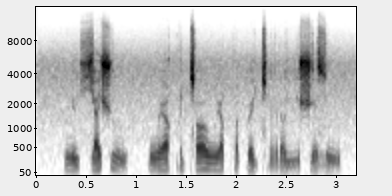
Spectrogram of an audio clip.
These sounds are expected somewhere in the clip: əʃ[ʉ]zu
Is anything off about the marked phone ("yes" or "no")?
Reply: yes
